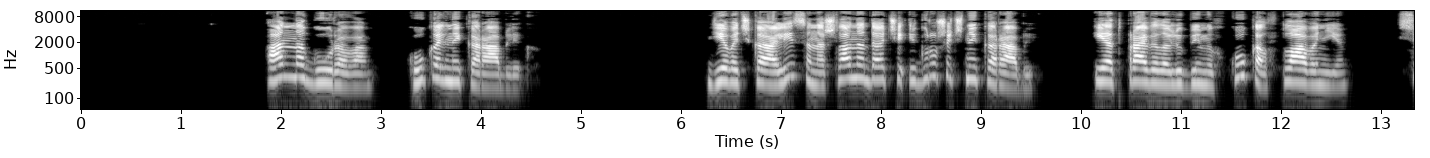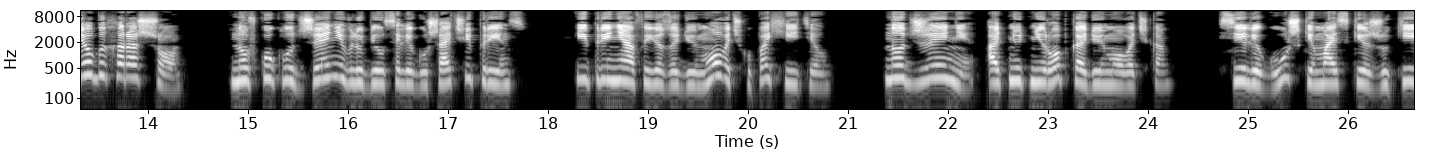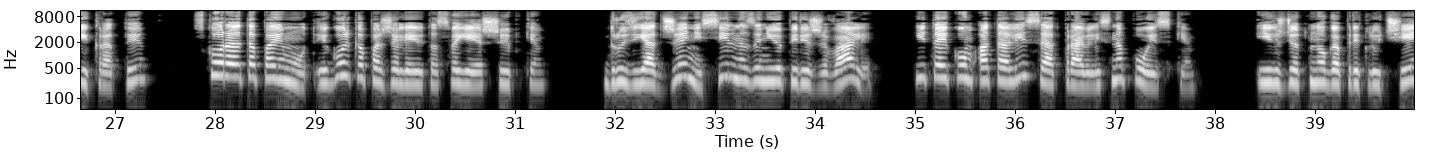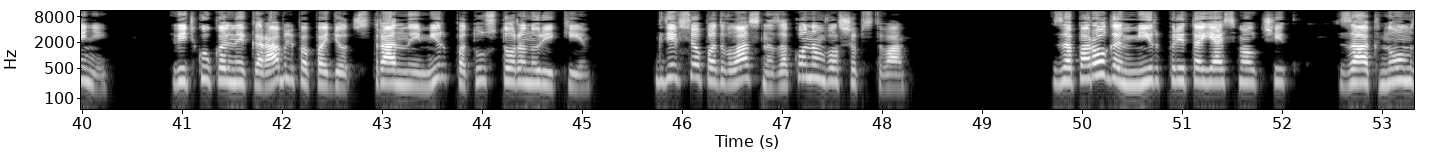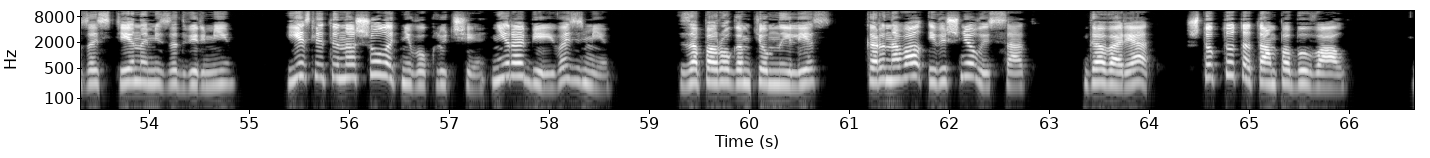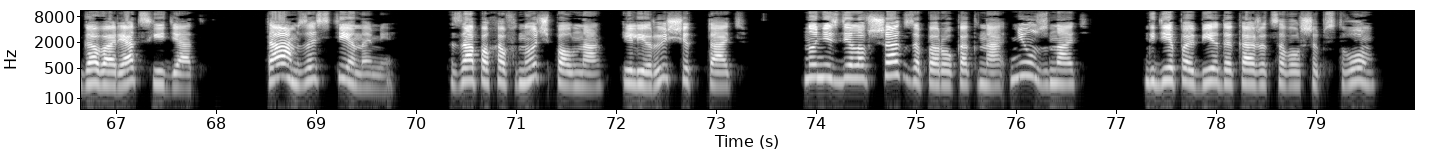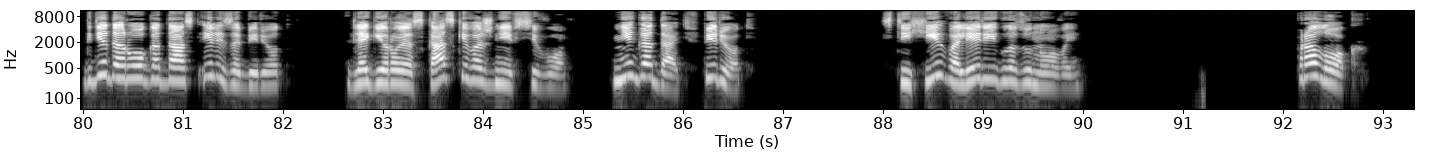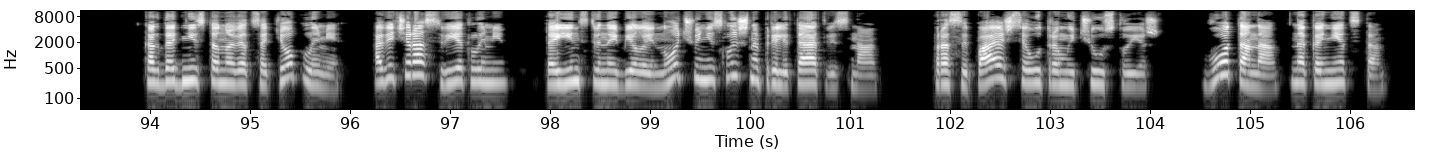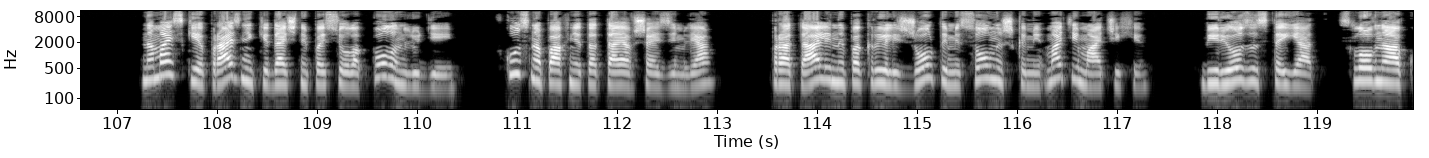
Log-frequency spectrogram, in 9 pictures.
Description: Аудиокнига Кукольный кораблик | Библиотека аудиокниг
